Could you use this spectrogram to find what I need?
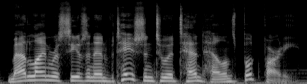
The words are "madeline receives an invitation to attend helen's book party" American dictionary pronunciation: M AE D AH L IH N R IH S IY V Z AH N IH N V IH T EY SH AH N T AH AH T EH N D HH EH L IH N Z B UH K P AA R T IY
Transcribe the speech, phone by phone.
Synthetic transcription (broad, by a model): M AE D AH L IH N R IH S IY V Z AH N IH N V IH T EY SH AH N T AH AH T EH N D HH EH L IH N Z B UH K P AA R T IY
